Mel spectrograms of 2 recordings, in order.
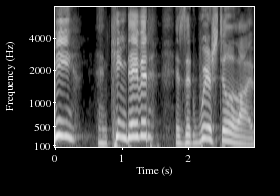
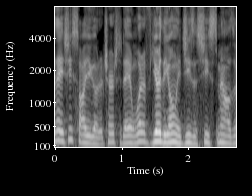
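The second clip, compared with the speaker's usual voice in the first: inner voice; 5 semitones lower, 6 dB quieter, faster than usual. Retold or imitated. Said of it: "the voice inside me said".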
